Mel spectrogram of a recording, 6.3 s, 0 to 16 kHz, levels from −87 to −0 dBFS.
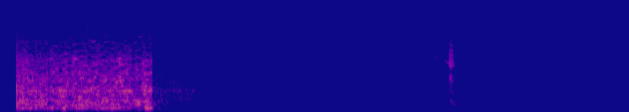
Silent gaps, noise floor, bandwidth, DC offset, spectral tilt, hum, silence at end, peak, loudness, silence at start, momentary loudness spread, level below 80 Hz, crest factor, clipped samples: none; under -90 dBFS; 7.4 kHz; under 0.1%; -5 dB/octave; none; 1.75 s; -34 dBFS; -51 LUFS; 0.15 s; 16 LU; -88 dBFS; 24 dB; under 0.1%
